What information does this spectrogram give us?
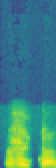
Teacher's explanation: Произношение, когда работает у нас маленький язычок. · Term: горловое произношение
